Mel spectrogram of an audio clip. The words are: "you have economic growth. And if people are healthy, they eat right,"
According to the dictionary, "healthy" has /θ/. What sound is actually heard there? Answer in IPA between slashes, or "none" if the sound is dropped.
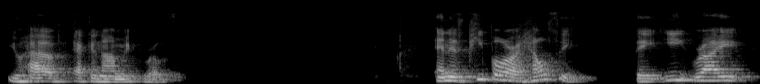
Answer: /θ/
